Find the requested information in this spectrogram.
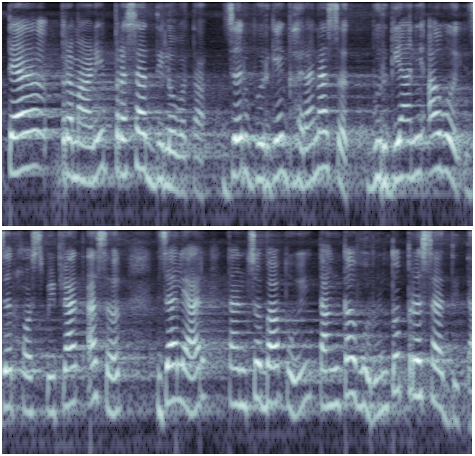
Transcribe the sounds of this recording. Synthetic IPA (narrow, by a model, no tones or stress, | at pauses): t̪japɾəmaɽ̃epɾəsad̪ːilɔʋət̪ad͡zəɾbʱuɾɡẽɡʱəɾanasət̪̚bʱuɾɡẽaɽ̃iʔaʋəjd͡zəɾhɔspiʈəlat̪əsət̪ | d͡zaljaɾ | t̪ãnt͡sɔbapujt̪ãŋkaʋʱəɾuːnt̪ɔpɾəsad̪ːit̪a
